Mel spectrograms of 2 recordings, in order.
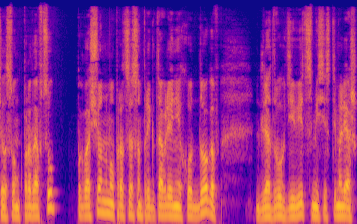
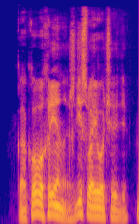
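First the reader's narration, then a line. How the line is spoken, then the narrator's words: Grumbled, head down. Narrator (Russian): буркнул, не поднимая головы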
